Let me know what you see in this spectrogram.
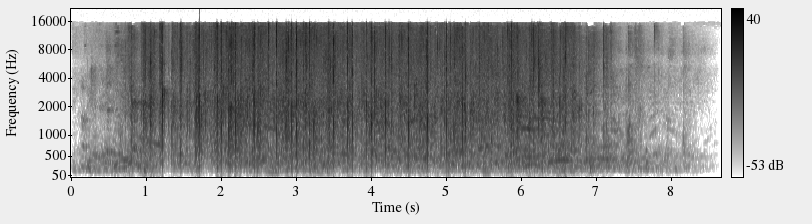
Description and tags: Large crowd applause sounds recorded with a 5th-gen iPod touch. Edited in Audacity.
